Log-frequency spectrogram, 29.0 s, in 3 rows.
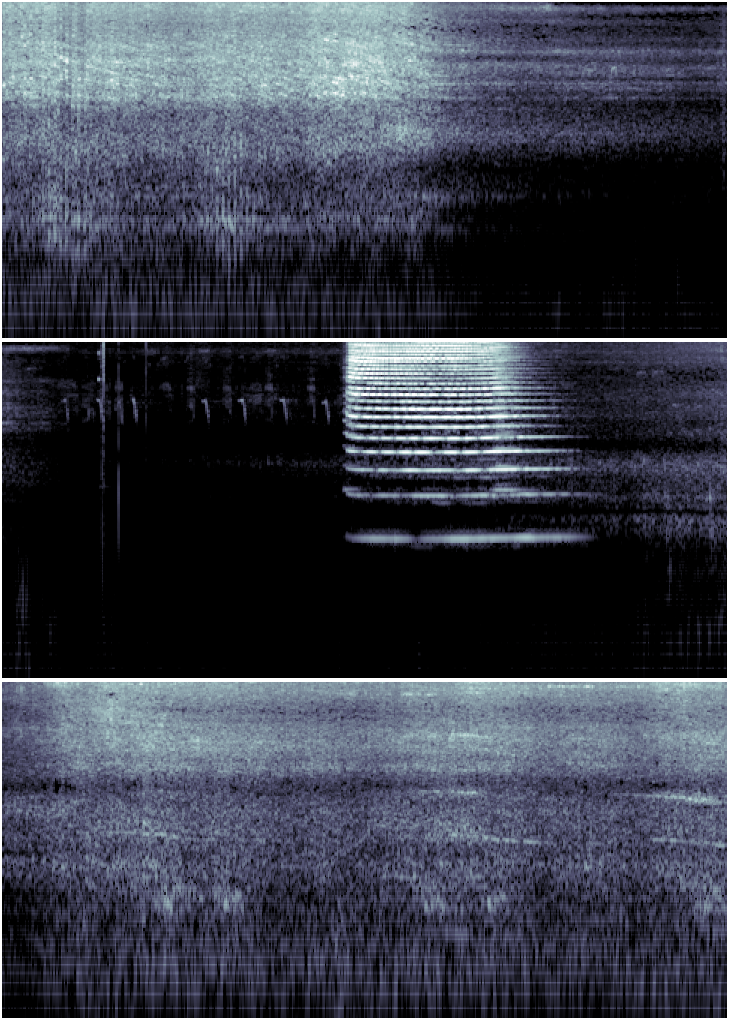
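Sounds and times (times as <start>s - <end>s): train rumble and wheel noise: 0.0s - 29.0s
train horn blast: 14.2s - 17.6s.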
